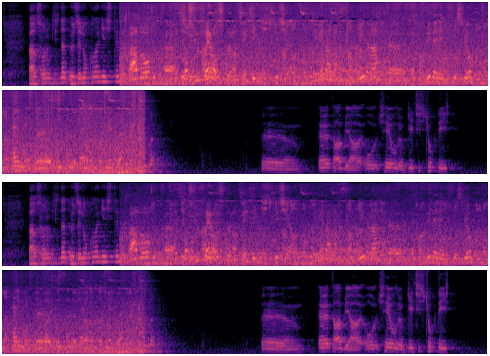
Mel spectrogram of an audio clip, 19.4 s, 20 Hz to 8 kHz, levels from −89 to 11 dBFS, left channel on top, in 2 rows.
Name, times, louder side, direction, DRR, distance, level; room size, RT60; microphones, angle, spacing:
voice 1, 0.1-2.4 2.8-4.4 4.7-7.8 8.2-12.8, left 1 dB, 15° left, 1.0 m, -34 dB
sound 1, 2.3-12.6, left 4 dB, 60° left, 0.6 m, -26 dB
voice 2, 14.9-15.8 16.0-18.6, right 2 dB, 20° right, 0.4 m, -40 dB
22.0 x 12.0 x 3.8 m
head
